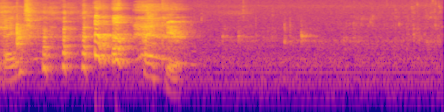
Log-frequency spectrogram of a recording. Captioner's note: laughing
